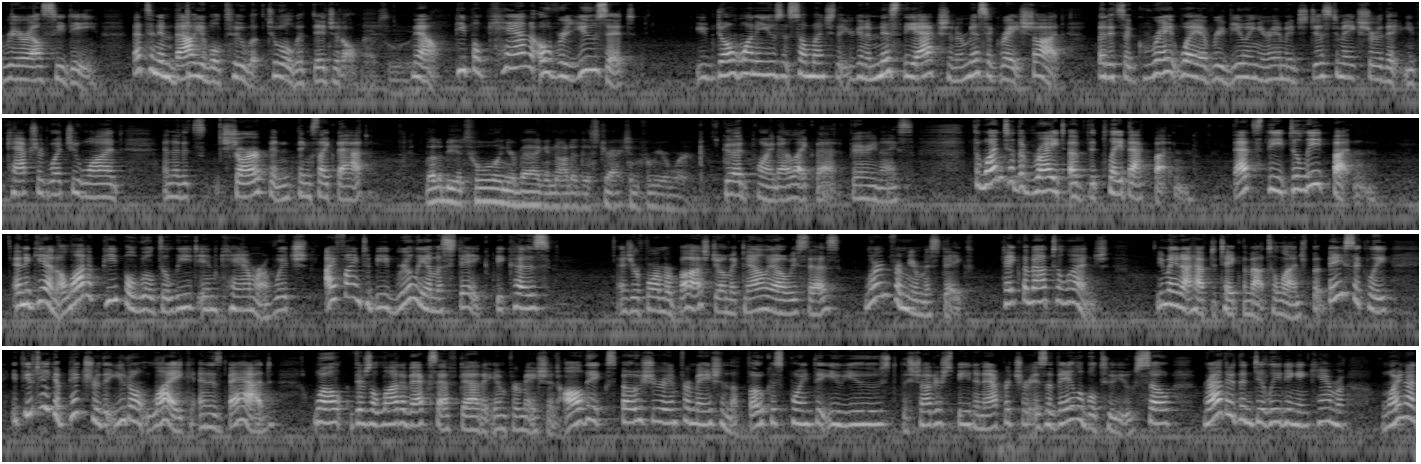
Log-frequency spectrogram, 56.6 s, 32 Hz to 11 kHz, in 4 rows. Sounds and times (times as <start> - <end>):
Speech: 0.0 - 6.4, 7.0 - 17.8, 18.4 - 23.3, 23.9 - 33.8, 34.5 - 56.6.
